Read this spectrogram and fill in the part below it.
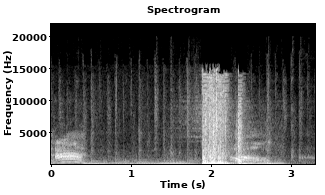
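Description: Pistol shots in the Shadowrun Returns game, a sharp loud burst near the middle followed by a second softer report, over a low droning game score.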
